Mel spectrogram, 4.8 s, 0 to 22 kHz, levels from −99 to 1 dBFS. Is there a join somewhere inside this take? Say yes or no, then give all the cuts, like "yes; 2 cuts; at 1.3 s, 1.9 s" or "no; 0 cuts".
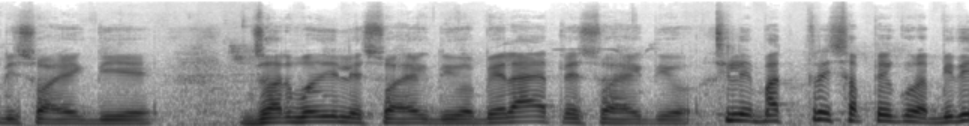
yes; 1 cut; at 3.6 s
